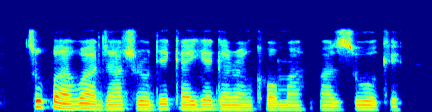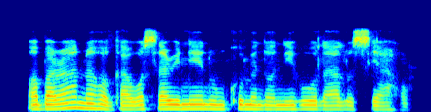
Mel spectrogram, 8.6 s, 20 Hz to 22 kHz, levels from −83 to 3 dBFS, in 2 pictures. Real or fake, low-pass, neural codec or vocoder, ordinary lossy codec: real; 7.2 kHz; none; Opus, 16 kbps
